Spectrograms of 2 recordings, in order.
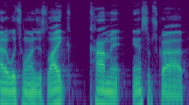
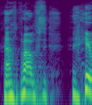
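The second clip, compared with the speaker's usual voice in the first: normal talking voice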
